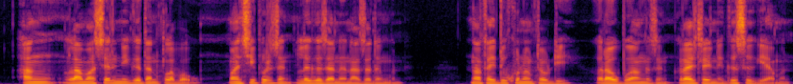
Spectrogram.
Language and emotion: Bodo, sad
